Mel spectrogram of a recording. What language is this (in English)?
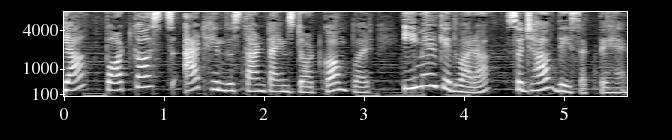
Hindi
